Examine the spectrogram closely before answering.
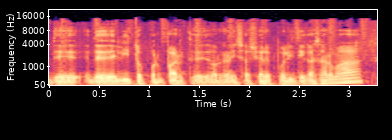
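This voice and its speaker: A man's fairly quick speech carries ordinary pitch variation amid noticeable background noise. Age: 70s. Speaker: senator. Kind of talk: radio/TV interview. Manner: hesitant, many fillers and repetitions.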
